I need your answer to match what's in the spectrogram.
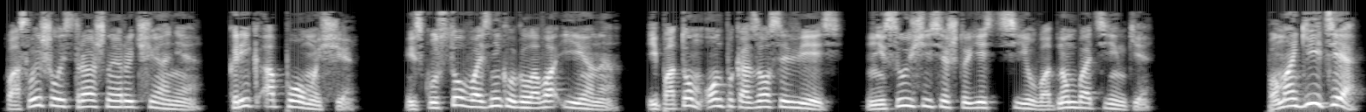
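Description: A man narrating an audiobook in a lively, expressive storytelling voice. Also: fairly high pitch, unhurried. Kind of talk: audiobook reading. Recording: dull lo-fi recording.

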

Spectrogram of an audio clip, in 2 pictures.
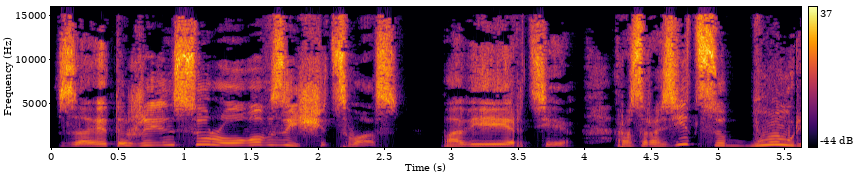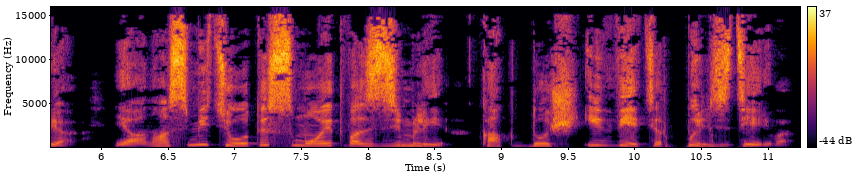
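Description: A man's voice: high voice, animated, measured pace, few pauses, no room sound. A woman reading an audiobook, voicing a bitter, defiant young male feuilletonist who declaims with passion. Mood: impassioned. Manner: impassioned declamation.

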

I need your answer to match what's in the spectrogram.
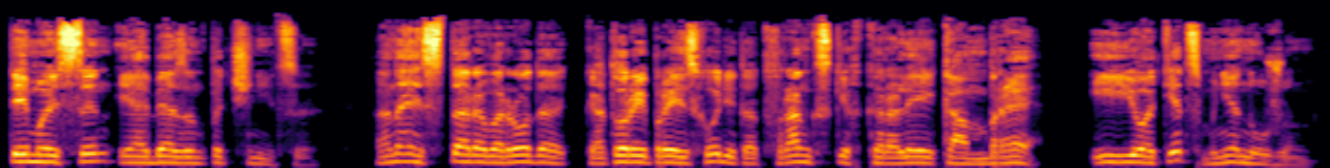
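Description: A man's voice: on the high side, normal speed, a little mellow, no room sound, studio quality, close to an everyday voice. A man voicing an old grey-haired king who speaks in a blunt, commanding, scornful way. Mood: stern, commanding.

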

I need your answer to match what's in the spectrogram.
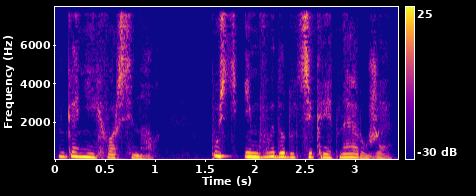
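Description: A man's voice: sits high, very animated, brisk, darkish tone, husky, heavily acted. A man voicing a musing programmer hero. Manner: musing, commanding. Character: pensive programmer hero, young man, wry.

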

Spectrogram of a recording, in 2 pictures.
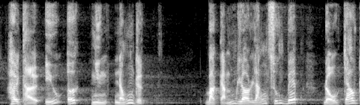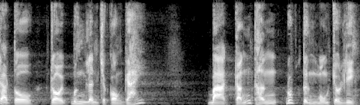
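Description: A husky, fairly low male voice reads a ghost story in a measured, scripted way, with lively swings in pitch. A long reverb trails behind every phrase. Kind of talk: scripted narration.

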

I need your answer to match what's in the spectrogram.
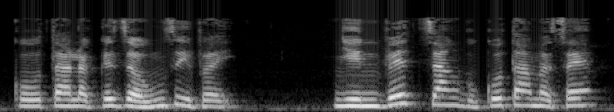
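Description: A woman's voice: on the high side, steady tone, fast talker, darkish tone, lightly acted. A woman voicing a cold, arrogant young wealthy husband in an audio story, with curt, scornful lines. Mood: irritated.

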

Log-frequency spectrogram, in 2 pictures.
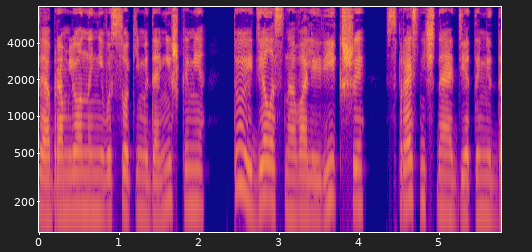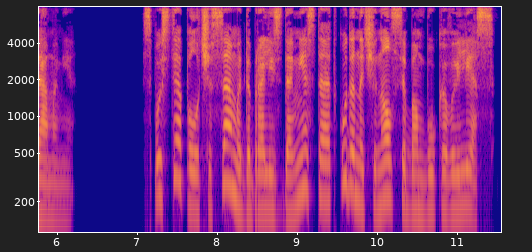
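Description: Woman narrating an audiobook, low, dry. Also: no echo. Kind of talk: scripted narration.

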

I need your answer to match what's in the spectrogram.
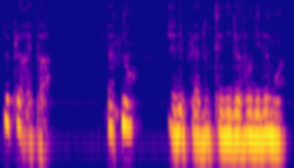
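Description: A man reading the part of a grave, restrained gentleman of fifty who is quietly devoted to an old friend. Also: medium pitch, normal speed, breathy edge, close to an everyday voice. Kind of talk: audiobook reading of a short story.

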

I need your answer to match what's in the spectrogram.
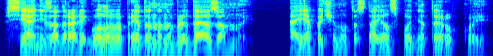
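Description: Low-voiced expressive male audiobook narrator. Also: normal speed. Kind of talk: scripted first-person narration.

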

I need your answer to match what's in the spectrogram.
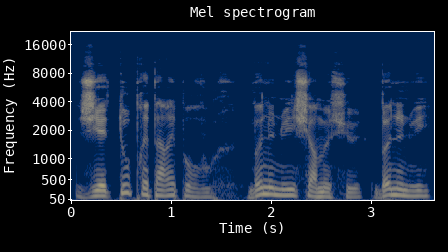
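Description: A man voicing an eager girl of about sixteen, higher and louder than his narration. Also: lively intonation, unhurried, no room sound, close to an everyday voice.

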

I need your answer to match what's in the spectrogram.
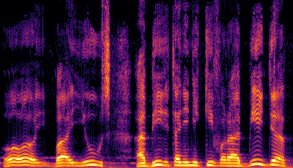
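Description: A man's voice: medium pitch, measured pace, darkish tone, soft background music, voice pushed up, natural voice. A male reader voicing an anxious older peasant woman who coaxes and pleads in an audiobook. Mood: pleading. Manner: fretful, coaxing, pleading.

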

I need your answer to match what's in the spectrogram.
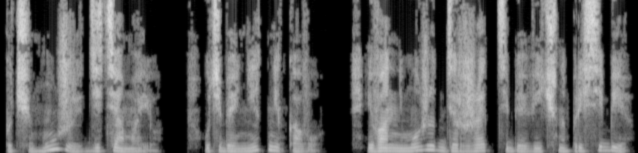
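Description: A woman's voice: deep voice, normal speed, a little mellow, slightly rough, no echo, clean studio sound. A woman reading an audiobook voices a grieving, feverish old man who pleads sorrowfully. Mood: sorrowful pleading.

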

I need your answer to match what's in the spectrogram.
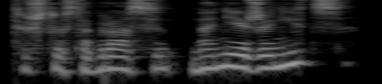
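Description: A man's voice: fairly high pitch, lively intonation, normal speed, mellow, breathy edge, voice pushed up. A man voicing a pushy, anxious young adult daughter in an audiobook, pleading and insistent. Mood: incredulous. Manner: pleading, insistent, keeps saying "dad". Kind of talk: audiobook character voice.

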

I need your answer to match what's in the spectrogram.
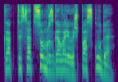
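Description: A reader voicing a rough, drunk, brutal man who threatens and snarls slowly and loudly in an audiobook. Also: mid-range voice, lively intonation, no room sound, studio quality, close to an everyday voice. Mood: menacing. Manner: coarse, menacing, slow and loud. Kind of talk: audiobook character voice.

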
